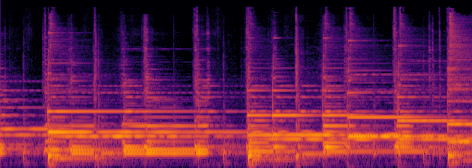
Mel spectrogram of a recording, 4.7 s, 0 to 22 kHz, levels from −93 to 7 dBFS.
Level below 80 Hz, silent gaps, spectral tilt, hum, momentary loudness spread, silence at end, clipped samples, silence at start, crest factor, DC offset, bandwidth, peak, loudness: -52 dBFS; none; -5 dB/octave; none; 5 LU; 0 s; under 0.1%; 0 s; 16 dB; under 0.1%; 19 kHz; -4 dBFS; -20 LUFS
